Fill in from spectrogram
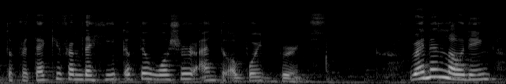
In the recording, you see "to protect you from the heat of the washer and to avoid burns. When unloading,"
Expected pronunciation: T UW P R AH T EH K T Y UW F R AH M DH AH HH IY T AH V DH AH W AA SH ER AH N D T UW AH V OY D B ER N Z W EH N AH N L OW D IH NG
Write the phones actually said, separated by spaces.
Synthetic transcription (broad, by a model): T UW P R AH T EH K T Y UW F R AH M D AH HH IY T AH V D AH W AA SH ER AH N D T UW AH B OY D B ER N S W EH N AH N L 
